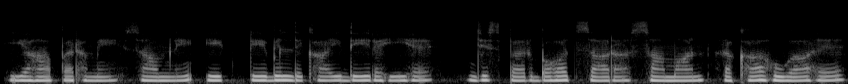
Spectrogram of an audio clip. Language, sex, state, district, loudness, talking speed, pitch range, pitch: Hindi, female, Chhattisgarh, Kabirdham, -25 LUFS, 125 wpm, 180-190 Hz, 185 Hz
